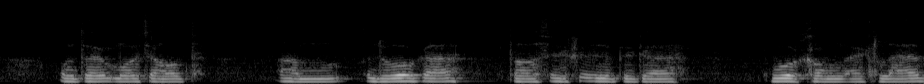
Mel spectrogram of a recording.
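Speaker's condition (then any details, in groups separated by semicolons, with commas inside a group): ALS; reduced air makes talking effortful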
